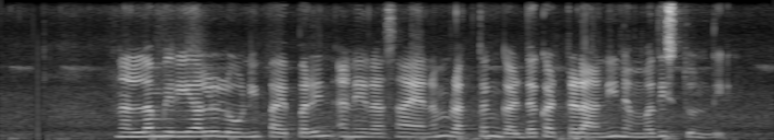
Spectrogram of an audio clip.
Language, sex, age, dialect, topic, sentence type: Telugu, female, 18-24, Southern, agriculture, statement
